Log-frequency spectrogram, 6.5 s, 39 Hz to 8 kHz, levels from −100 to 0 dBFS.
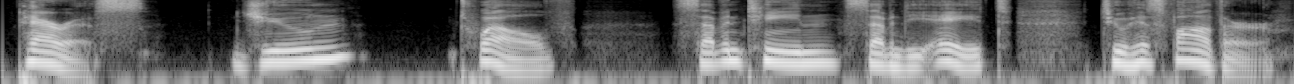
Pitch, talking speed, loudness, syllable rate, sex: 140 Hz, 85 wpm, -20 LUFS, 3.4 syllables/s, male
